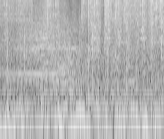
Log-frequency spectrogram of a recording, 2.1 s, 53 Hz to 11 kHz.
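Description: Dense, continuous gunfire from a weapon switched to shotgun fire mode in the shooter game Crysis 3, loud and close, the shots blurring into an unbroken roar of blasts.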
